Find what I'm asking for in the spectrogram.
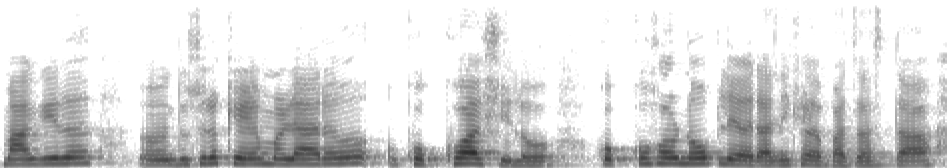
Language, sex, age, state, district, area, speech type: Goan Konkani, female, 30-45, Goa, Canacona, rural, spontaneous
